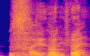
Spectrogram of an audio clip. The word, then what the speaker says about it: Stoke-on-Trent: Stoke-on-Trent? Is that how you say it? Yeah. Stoke-on-Trent.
